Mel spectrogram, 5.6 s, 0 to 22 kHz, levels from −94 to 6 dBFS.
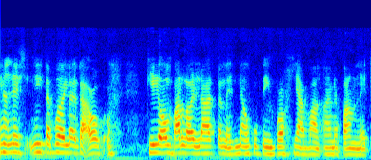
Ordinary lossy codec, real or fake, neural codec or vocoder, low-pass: none; fake; codec, 24 kHz, 1 kbps, SNAC; 10.8 kHz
